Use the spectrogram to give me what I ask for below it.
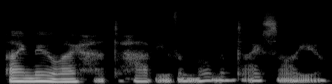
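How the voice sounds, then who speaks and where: A woman acts out a refined female vampire for an intimate audio drama, possessive and predatory. Her voice is husky and close, recorded very dry, with an unhurried pace. She teases with condescending endearments and slips into whispers. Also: deep voice, warm tone, dry recording, muffled recording, full character voice. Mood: stern, possessive. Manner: slow, condescending, teasing endearments, drifting into whispers.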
